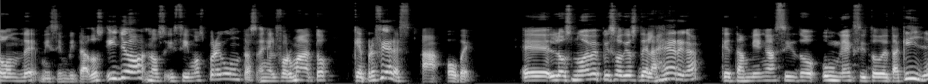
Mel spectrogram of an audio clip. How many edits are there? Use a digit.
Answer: 1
